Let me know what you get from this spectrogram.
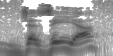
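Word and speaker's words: Jizya: He'll abolish the Jezra, which is pronounced Jezia.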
